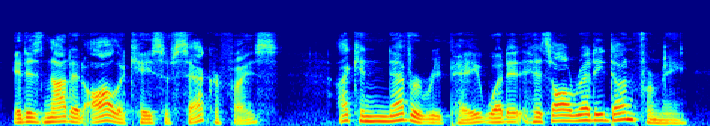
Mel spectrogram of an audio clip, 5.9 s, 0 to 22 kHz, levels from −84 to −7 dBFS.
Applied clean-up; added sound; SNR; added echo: none; none; none; none.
